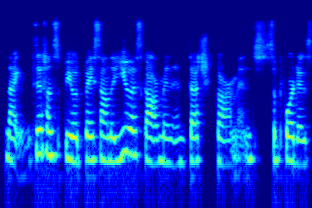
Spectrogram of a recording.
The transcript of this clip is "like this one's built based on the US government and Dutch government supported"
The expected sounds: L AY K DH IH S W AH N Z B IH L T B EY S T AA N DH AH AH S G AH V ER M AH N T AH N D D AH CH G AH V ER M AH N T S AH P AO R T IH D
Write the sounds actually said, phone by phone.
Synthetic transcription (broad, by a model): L AY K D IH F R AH N S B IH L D B EY S T N DH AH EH S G AH V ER M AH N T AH N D D AH CH G AH V ER M AH N T S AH P AO R T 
